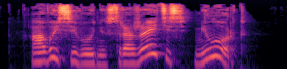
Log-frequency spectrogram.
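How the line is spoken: Plain. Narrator (Russian): спросила она

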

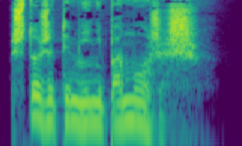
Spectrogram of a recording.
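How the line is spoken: Weary inner question. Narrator (Russian): устало спросил про себя Кинес

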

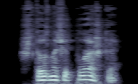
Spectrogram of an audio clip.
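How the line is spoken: Quiet question. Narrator (Russian): тихо спросил Паш у Минастреля

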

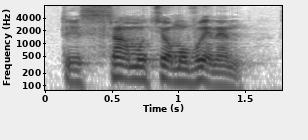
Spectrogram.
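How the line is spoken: Angry accusation. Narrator (Ukrainian): сердито звинуватив Вуда Джордж

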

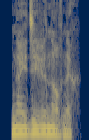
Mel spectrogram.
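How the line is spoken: Hoarse. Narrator (Russian): хрипло сказал Ранд

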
